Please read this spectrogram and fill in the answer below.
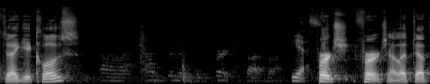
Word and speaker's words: Furchtgott-Roth: And help me with the pronunciation. Furchtgott-Roth, did I get close? Absolutely, Furchtgott-Roth.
